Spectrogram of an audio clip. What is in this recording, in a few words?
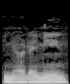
Guy Asks Do You Know What I Mean; Exclamations; Partners In Rhyme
